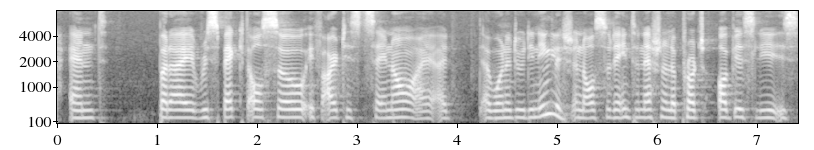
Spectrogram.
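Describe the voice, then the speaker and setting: A woman's monotone voice with flat intonation at a fairly quick pace, in a very clean recording with a silent background. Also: medium pitch for a woman. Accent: German. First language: German. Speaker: musician. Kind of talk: panel discussion.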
